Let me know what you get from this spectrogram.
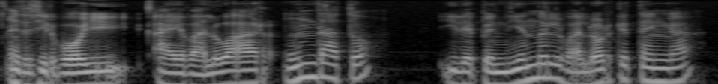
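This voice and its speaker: A man's voice: mid-range voice, normal speed, mellow. A man teaching programming in a coding tutorial, explaining step by step and repeating himself as he goes. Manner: explains step by step, repeats phrases, frequent fillers. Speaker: programming instructor. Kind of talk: screen-recorded coding tutorial.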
